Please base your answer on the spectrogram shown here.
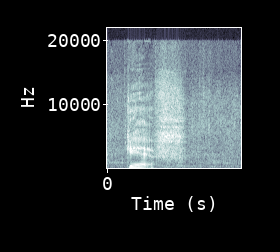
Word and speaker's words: GIF: I say gif. Say gif. The G in gif stands for the word graphic. So, it has to be a hard G p.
